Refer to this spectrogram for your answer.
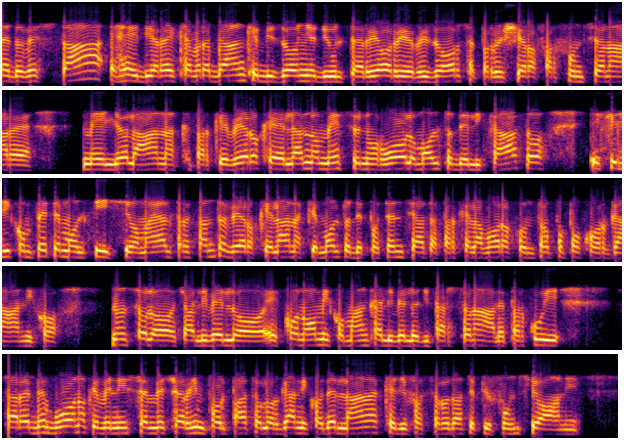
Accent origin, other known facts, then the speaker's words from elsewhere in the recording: Piedmont, Italy; io sono piemontese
